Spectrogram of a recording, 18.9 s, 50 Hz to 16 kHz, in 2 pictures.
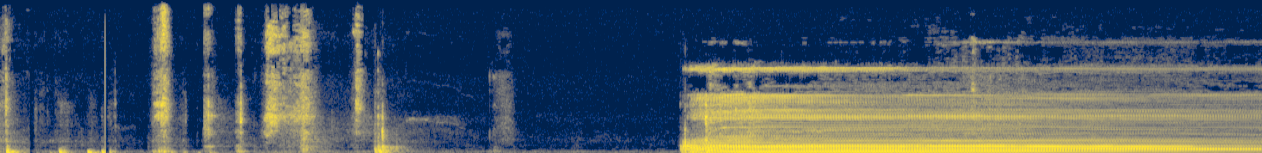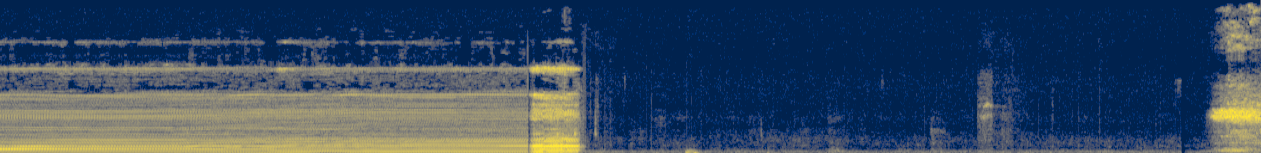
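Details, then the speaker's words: Steady motor drone about eight seconds falling in pitch, then a brief air-release hiss: Omron M3 automatic upper-arm cuff inflating for the first Galaxy Watch calibration reading, which gave 117/80. "Now we are ready to take the reading, so press next. Start the blood pressure monitor now. So we're going to go ahead and start it."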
